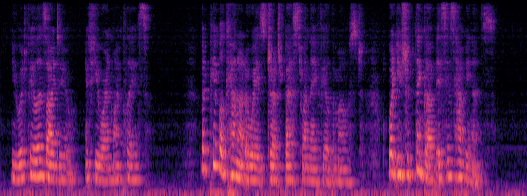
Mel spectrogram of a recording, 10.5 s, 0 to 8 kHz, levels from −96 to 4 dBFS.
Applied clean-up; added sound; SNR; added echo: none; none; none; reverberation time 0.3 s.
